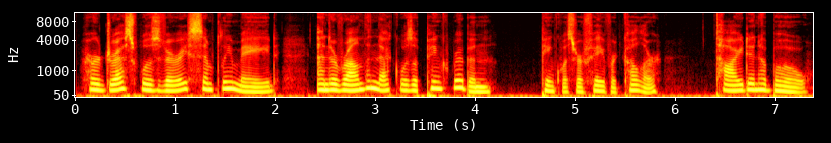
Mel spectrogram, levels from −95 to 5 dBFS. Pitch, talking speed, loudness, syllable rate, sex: 180 Hz, 170 wpm, -16 LUFS, 5.4 syllables/s, female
